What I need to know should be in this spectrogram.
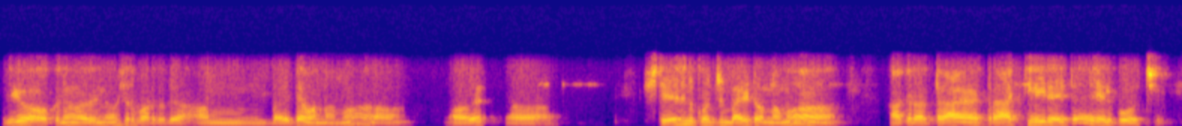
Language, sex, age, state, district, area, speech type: Telugu, male, 30-45, Andhra Pradesh, Krishna, urban, conversation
